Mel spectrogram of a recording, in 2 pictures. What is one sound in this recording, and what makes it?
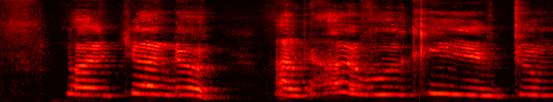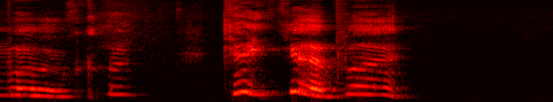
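A young man speaks with animation close by, his voice rising and straining.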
